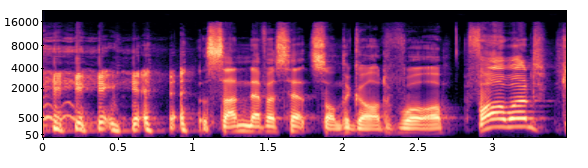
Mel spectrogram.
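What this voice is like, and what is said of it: Put-on imperial British accent. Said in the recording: “if we're doing the Imperial British thing ... use the accent of the God of War”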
